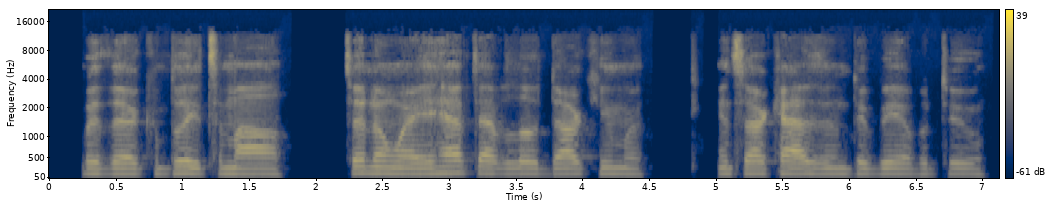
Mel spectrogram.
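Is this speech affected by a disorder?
Yes: ALS.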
